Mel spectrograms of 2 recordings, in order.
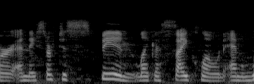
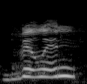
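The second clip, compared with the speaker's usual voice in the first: put-on much higher, searching kid voice; confused child hero; 10 semitones higher, 4 dB louder than usual. Child hunting the vanished shadow, high searching call. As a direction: call out like a lost little hero. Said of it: "and is like".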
